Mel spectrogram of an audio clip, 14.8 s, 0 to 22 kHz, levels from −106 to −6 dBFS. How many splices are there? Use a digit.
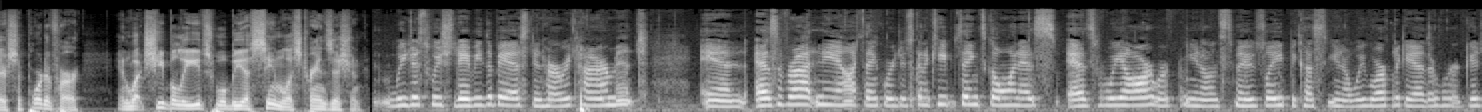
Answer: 1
